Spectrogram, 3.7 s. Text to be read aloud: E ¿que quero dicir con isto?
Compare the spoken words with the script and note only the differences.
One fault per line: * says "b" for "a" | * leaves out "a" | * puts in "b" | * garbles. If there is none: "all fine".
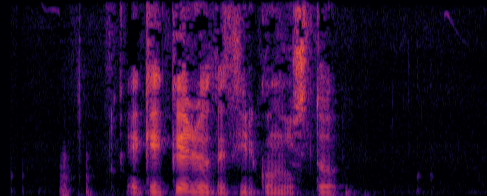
all fine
